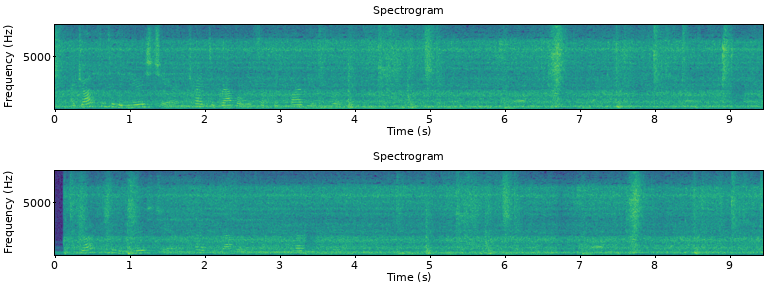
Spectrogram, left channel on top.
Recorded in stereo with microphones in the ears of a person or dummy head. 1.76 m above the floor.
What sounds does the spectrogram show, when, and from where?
0.2 s a woman speaking: 85° left, 0.7 m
